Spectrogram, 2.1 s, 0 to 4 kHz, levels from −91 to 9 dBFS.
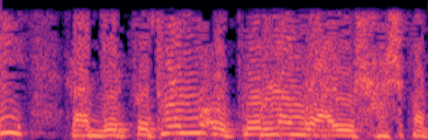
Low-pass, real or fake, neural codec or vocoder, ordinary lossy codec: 3.6 kHz; real; none; none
